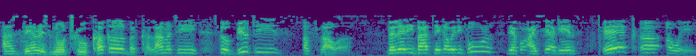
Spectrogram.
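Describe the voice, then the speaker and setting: A man's voice: high-pitched, sing-song, a little fast, slight background noise. A man playing an impudent, witty court fool in a Shakespearean radio drama, teasing with playful riddles and mock logic. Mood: mock-serious teasing. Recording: dull 1990s radio recording, faint music.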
